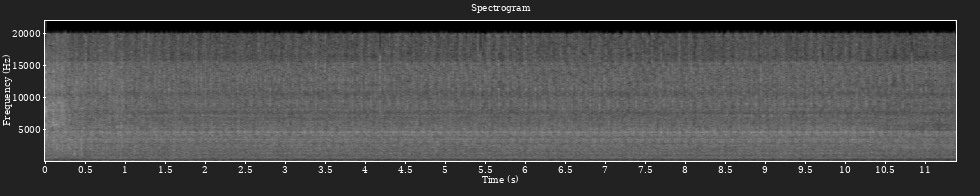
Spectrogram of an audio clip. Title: Камри стук на холодную 2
